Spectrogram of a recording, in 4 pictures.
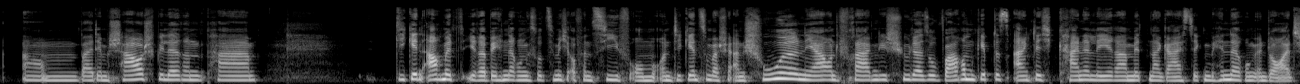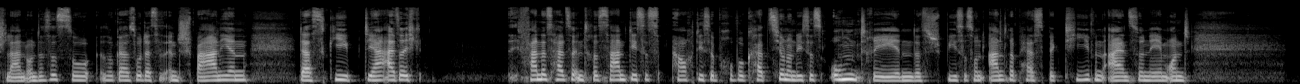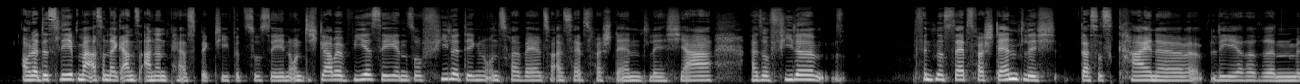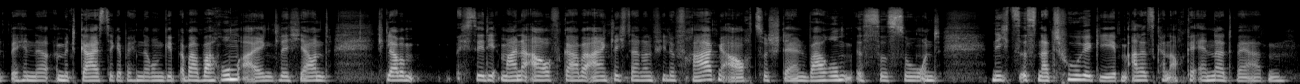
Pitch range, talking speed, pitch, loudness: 185-210 Hz, 170 wpm, 195 Hz, -21 LUFS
